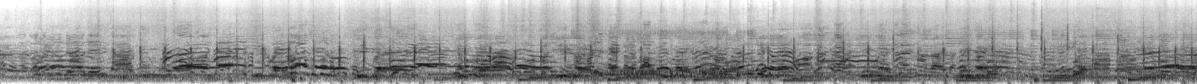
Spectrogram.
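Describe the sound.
A lively crowd sings and dances together on a boat arriving at Lampedusa at sunset, voices overlapping with chatter and steady rhythmic beats, a festive, continuous celebration that never pauses for the whole stretch.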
